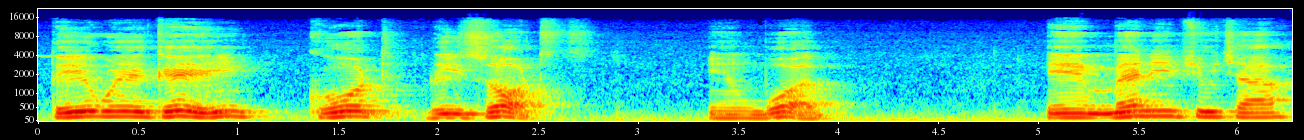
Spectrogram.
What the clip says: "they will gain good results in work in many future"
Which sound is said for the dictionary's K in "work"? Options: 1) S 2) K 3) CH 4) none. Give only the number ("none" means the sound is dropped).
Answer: 4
